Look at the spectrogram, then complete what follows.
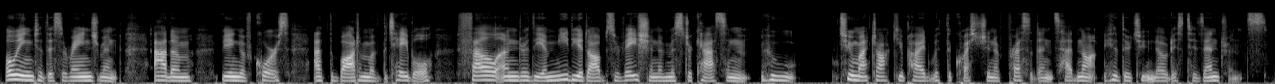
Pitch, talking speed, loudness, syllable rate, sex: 175 Hz, 175 wpm, -19 LUFS, 6.0 syllables/s, female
